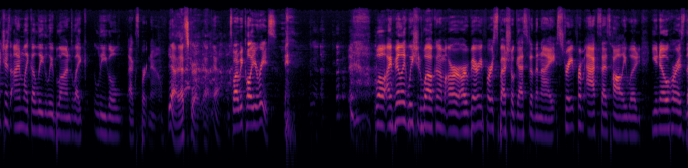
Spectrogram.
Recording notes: an exclusive snipped of our NYC live show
